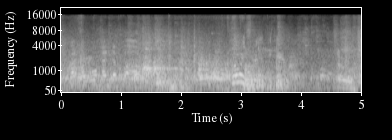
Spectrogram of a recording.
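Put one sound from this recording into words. A bowling ball rumbles down a lane.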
